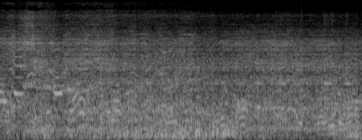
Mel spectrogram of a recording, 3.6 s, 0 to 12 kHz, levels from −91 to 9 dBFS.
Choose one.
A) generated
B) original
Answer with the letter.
B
